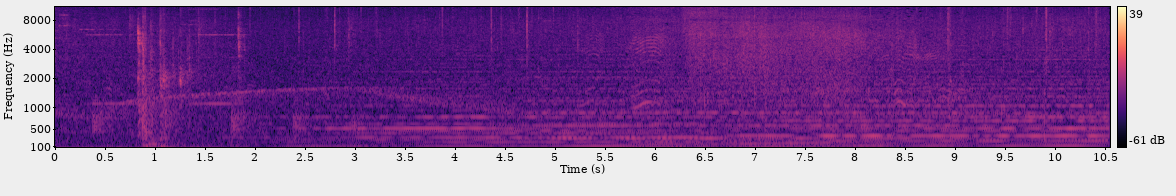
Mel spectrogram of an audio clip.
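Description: Steady rain falling on pavement, with a low hit about a second in, then film-score music of held, sustained chords swelling up beneath the rain.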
